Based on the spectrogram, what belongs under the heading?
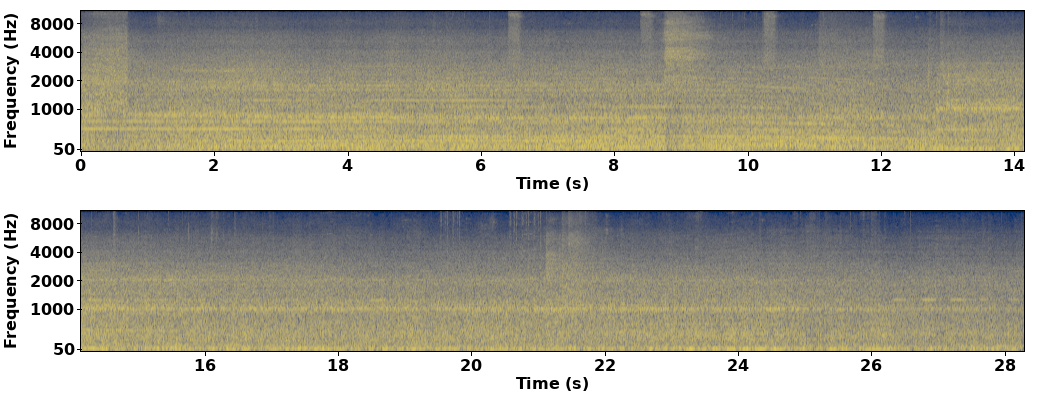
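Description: Freight train passing, with Norfolk Southern and BNSF diesel locomotives running and freight cars rolling over the rails in a steady rumble. There is a brief hiss about nine seconds in, and a steady high whine from about halfway through.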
